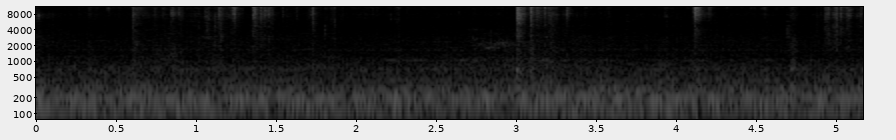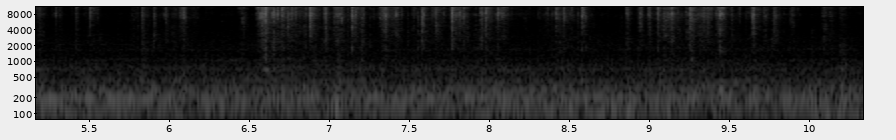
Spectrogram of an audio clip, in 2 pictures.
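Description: Close-up eating by hand: irregular clusters of small clicks and crackles from chewing and from fingers picking crispy fried tilapia and rice off aluminium foil, busiest in the second half.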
